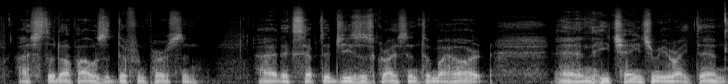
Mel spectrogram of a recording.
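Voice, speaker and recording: With a very deep, low pitch and vocal fry, a man talks at a moderate pace in a dark, mellow tone, his intonation monotone and flat and his loudness very even. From Haiti, raised in Brooklyn, New York. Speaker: minister. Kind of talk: interview testimony.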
